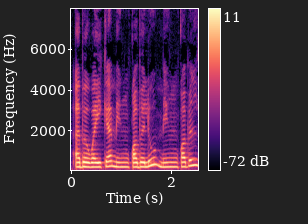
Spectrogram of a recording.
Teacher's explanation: Ba is going to have qalqala, a little bit of a bouncing sound.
